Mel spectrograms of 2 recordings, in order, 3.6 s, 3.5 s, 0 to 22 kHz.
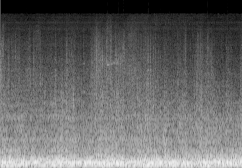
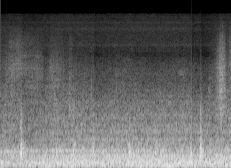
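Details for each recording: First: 2012 Corsa in fourth gear at about 20 km/h on a straight: steady low road rumble with no clicking or knocking from the front wheel, which had earlier been creaking even in neutral. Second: GM Corsa coasting downhill in fourth gear at about 20 km/h, also in neutral: scattered sharp clicks and pops from a front wheel over wind noise; owner suspected axle or wheel bearing; loose wheel nuts.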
